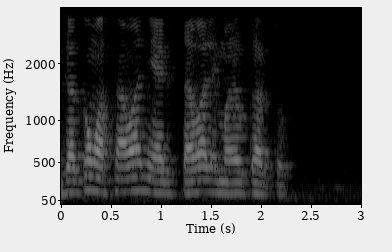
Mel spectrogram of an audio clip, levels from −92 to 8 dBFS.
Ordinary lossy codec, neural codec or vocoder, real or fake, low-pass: MP3, 32 kbps; none; real; 3.6 kHz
